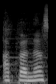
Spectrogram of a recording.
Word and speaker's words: Appanah: Apana s'écrit A-P-P-A-N-A-H.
